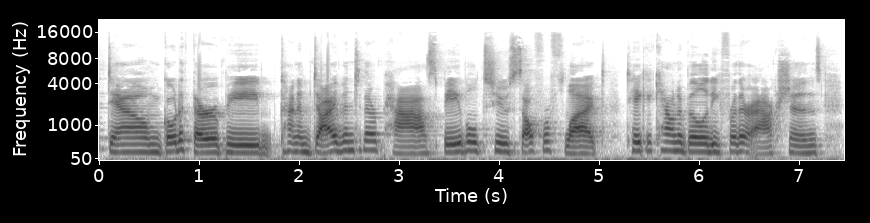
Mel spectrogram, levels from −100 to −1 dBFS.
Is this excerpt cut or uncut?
uncut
